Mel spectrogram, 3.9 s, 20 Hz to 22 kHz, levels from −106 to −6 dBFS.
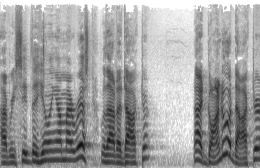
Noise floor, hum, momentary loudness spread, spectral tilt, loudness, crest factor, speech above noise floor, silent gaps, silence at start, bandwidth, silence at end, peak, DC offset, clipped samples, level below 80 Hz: -64 dBFS; none; 4 LU; -4 dB/octave; -23 LUFS; 18 dB; 41 dB; none; 0 s; 19.5 kHz; 0 s; -4 dBFS; under 0.1%; under 0.1%; -68 dBFS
